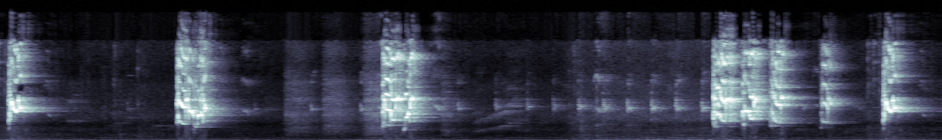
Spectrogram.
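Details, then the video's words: Spirited fighter-type female lovebird used as a model song for home birds; sharp, shrill screeching bursts, then a run of faint ticking notes leading into a rapid series of harsh chirps. "Suara Burung Lovebird Betina Fighter"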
